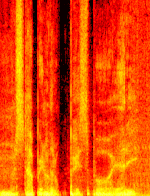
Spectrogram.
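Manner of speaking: meme-style rough, creaky, raspy voice. Showing the voice once used while playing Rivals: memey Venom voice. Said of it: "the Venom voice".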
